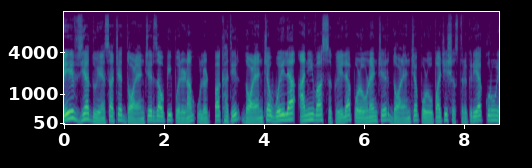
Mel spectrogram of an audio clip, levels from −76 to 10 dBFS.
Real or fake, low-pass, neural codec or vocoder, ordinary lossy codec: real; 14.4 kHz; none; none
